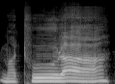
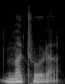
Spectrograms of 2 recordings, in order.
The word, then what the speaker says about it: Mathura: basically saying the word it's not matura it's mathura anyway i probably won't even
